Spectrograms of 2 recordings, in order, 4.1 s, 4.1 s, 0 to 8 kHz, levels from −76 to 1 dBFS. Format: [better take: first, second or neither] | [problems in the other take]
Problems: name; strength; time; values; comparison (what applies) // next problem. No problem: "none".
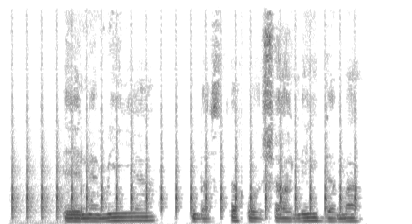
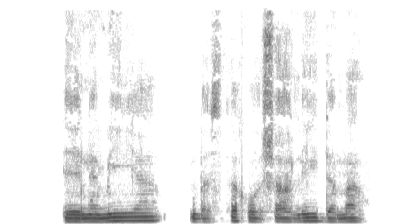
second | noise reduction (classical method spectral subtraction)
